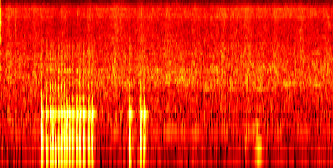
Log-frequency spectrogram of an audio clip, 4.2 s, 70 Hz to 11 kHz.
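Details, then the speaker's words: Tenshodo brass USRA 0-8-0 model locomotive running slowly, with a harsh buzzy rasp like gears grinding and a couple of sharp clicks; the owner suspects the gearing, not confirmed. "once I run it you'll understand why it makes a really loud noise that sounds like gears grinding"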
